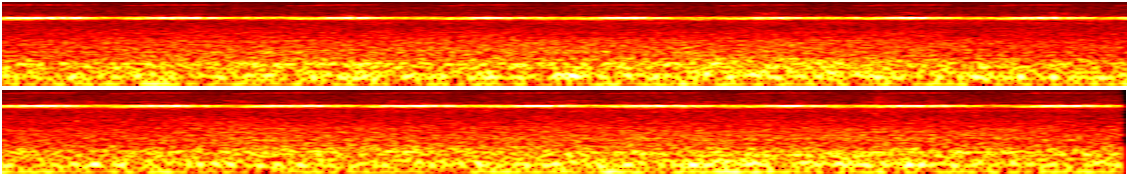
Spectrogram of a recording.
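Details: Japanese autumn night insects calling in complete darkness: an unbroken high ringing trill that swells and fades gently about twice a second, with low rumbling ambience.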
